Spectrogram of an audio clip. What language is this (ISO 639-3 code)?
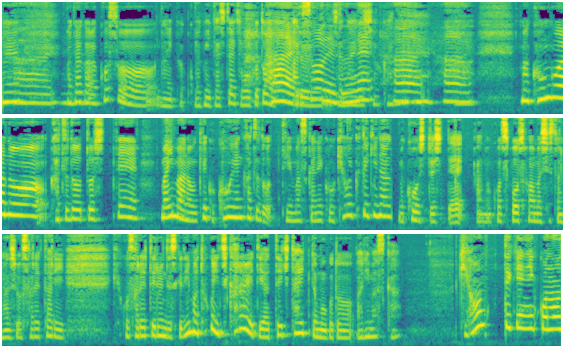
jpn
